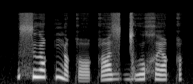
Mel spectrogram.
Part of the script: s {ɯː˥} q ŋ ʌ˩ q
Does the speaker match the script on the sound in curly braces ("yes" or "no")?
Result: yes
